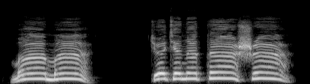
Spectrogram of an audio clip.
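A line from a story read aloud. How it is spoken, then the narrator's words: Shouting. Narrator (Russian): Маша закричала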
